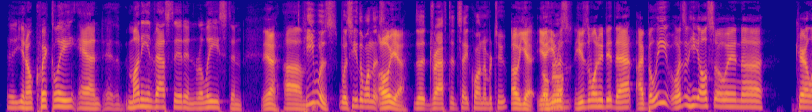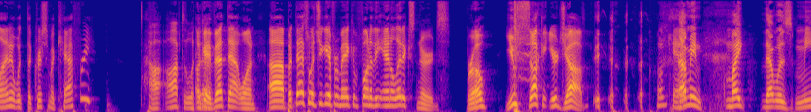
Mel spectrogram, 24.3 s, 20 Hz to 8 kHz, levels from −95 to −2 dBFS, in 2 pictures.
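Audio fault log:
Nothing faulty is audible anywhere in the speech.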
